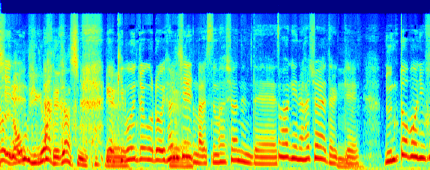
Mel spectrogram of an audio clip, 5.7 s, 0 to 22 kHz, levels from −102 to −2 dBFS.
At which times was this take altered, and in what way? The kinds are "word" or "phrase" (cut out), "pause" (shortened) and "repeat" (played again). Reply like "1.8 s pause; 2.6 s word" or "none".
2.6 s word; 3.7 s word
